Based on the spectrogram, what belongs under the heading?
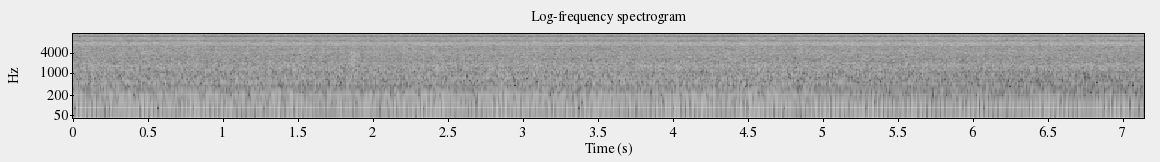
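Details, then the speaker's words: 2000 Jeep Grand Cherokee after fan relay replacement, engine near operating temperature: steady low whoosh and hum from the radiator fan over a smooth idle, tone dropping near five seconds as the fan cycles off; healthy cooling fan after repair. "but we got the getting close to temperature TV kicks off hooray came on here at cycle up now we're winning"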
